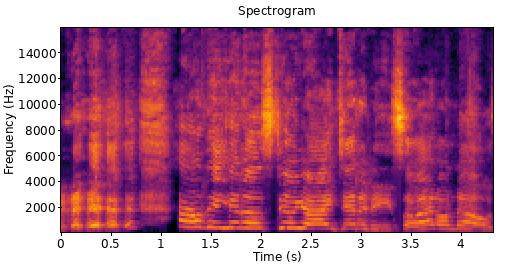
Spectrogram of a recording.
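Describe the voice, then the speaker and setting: On a very clean recording with a silent background, a woman speaks with a strong Boston accent. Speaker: author and vlogger. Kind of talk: casual vlog talk to viewers. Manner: conversational, halting with fillers.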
